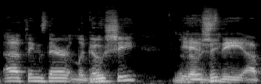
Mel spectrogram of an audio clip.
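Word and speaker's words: Legosi: you have ourselves a couple pronunciation things there Lugosi the pronunciation for for the wolf all right and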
